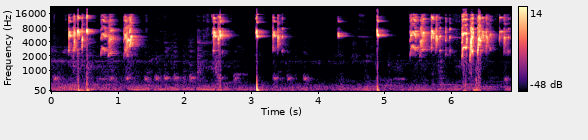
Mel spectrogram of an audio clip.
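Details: Blue lovebird, kept as a pet bird, giving a chattering song: bursts of high, harsh chirps and squeaky twitters in clusters, with short pauses between them and a quiet room background.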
